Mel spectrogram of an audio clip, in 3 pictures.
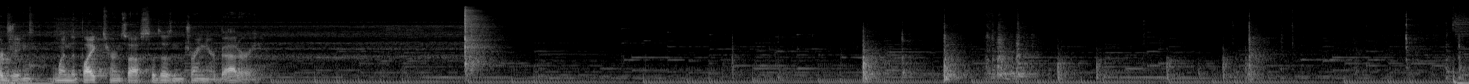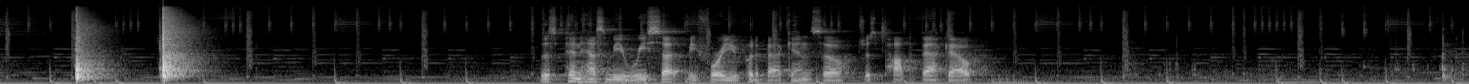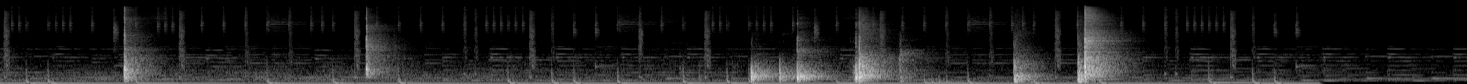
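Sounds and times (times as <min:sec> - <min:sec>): background music: 0:00.0 - 0:44.0
plastic panel thumps: 0:28.6 - 0:29.5, 0:39.5 - 0:40.7.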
